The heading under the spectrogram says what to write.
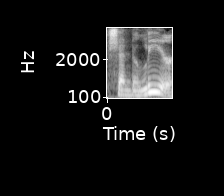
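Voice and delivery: chandelier with stress on third syllable -lier. Teaching english word stress, stress on third syllable of chandelier. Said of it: "trọng âm số 3 nhé".

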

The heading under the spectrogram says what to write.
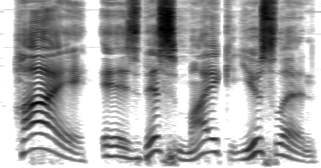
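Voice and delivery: acted-out exuberant voice. Recalling a phone call from Stan Lee, exuberant Stan Lee voice. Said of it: "this exuberant male voice".

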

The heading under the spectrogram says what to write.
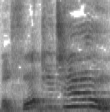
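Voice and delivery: high, slow, indignant voice.

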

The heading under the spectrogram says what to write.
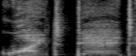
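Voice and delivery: hushed whisper. Reading a story aloud, voice a firework character's reply: whispered. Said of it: "whispered the Catherine Wheel".

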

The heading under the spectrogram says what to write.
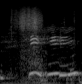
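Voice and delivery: very high mock ladyish giggle. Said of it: "The ladyish laugh from Grant".

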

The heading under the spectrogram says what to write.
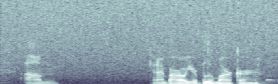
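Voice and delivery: very quiet, gentle, soft delivery. Retelling leaning over to ask her for a marker, retelling a quiet, gentle ask. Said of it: "very quietly, very gently saying".

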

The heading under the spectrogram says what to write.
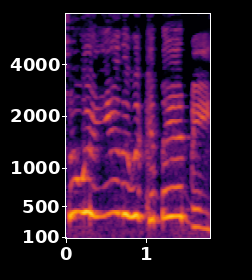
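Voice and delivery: loud words spoken through a yawn. Recording early in the morning, the speaker delivers a character line while yawning. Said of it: "I yawned when I said that".

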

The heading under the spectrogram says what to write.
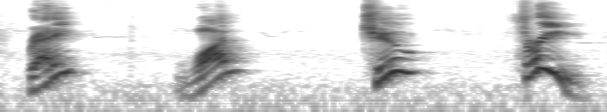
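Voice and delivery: usual speaking voice

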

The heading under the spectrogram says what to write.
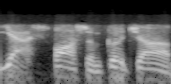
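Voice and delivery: strongly stressed, big, emphatic burst. Showing how to praise a dog the moment it sits: big emphatic praise. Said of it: "it's like a big emphatic, like".

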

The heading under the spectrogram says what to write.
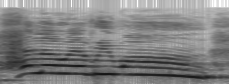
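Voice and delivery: high, booming, very loud call. Showing teachers how to greet an excited class: saying very loudly. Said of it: "Start by saying very loudly".

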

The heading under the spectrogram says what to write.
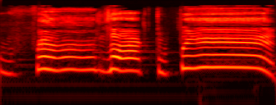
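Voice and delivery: high, slow, sing-song cheer.

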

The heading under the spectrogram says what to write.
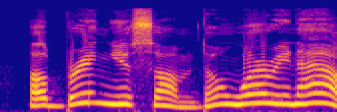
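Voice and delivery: ordinary delivery

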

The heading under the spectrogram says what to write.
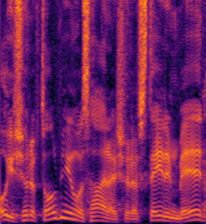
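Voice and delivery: put-on, dripping sarcastic high sing-song. Speaker retells what they say to people who call the work hard, acting out sarcasm. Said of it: "I'd say to them sarcastically".

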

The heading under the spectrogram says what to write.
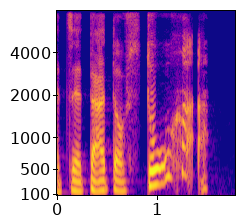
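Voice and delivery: low, ground-out growling delivery. Narrator reads the uncle's question to his nephew, growling. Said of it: "Врешті прогарчав він".

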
